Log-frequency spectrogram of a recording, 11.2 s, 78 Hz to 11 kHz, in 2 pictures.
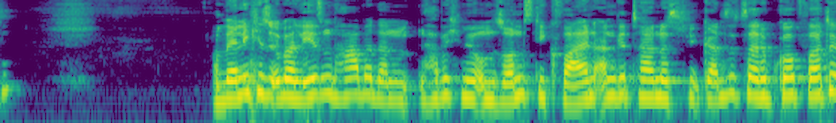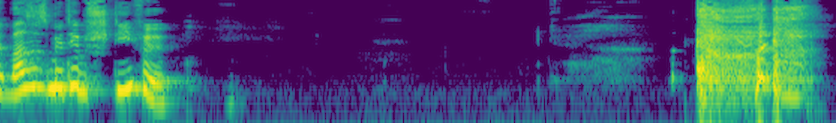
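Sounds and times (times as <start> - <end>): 
speech: 1.4 - 6.9
person coughing: 10.1 - 11.1.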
